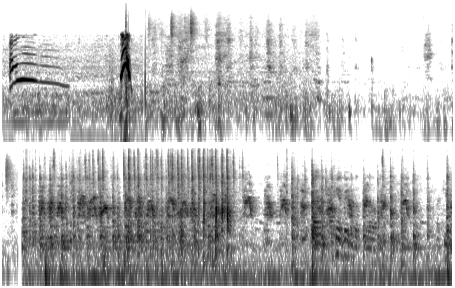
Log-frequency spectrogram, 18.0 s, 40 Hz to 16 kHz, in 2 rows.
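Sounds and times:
paws tapping and scratching on glass: 9.0s - 18.0s.

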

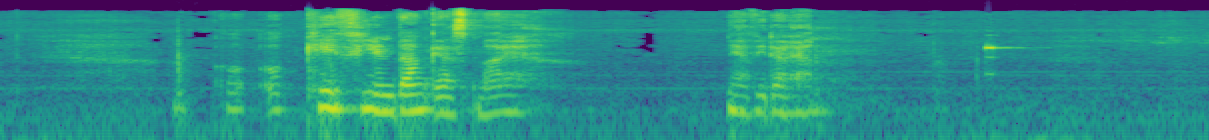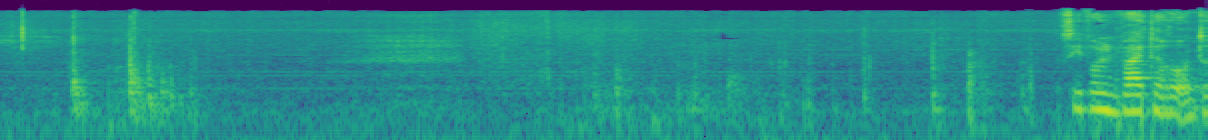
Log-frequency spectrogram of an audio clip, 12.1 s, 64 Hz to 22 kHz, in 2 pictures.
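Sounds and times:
short high beep: 5.0s - 5.2s.

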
